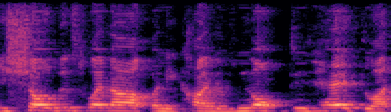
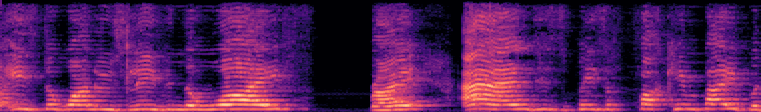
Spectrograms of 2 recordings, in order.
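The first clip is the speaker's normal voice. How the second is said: loud, fed-up comeback, higher pitched; exasperated loud rant about marriage; indignant retort; 5 semitones higher, 5 dB louder than usual. Retold or imitated. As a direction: snap back at the critics with scorn. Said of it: "I'm like".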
